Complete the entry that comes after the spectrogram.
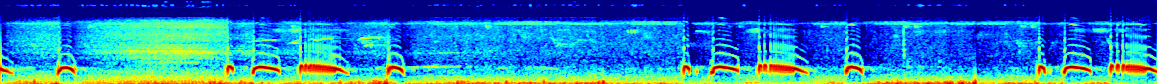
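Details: Spotted dove singing persistently, used as a lure for trapping: repeated phrases of quick paired coos and a drawn-out falling croo, several cycles over a low rumbling background.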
